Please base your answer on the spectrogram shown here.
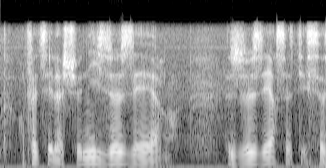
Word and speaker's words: zeuzère: voulais en parler en fait c'est la chemise 2h 2h c'était ça s'écrit Z u Z e accent grave re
